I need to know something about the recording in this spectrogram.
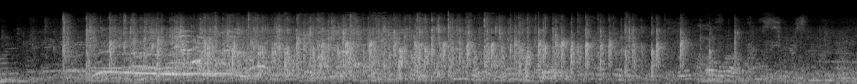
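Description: An audience applauds loudly, then the clapping fades.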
